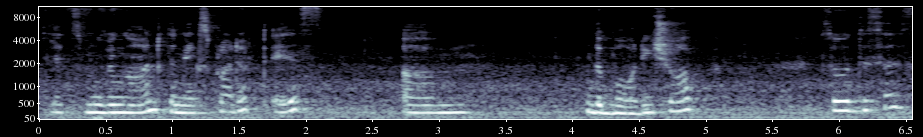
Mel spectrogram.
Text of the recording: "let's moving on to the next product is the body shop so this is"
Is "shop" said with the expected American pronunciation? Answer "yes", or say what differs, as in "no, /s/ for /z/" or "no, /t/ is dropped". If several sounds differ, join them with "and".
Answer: yes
